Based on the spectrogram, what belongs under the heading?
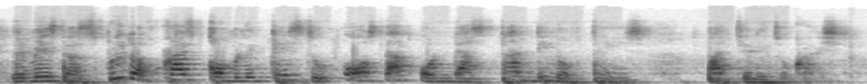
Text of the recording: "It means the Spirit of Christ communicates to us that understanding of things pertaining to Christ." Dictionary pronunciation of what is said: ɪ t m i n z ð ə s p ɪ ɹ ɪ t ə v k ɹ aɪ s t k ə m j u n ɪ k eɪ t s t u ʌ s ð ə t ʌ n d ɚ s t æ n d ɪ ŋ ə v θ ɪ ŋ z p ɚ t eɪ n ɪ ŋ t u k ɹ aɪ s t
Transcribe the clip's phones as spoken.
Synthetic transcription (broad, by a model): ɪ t m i n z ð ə s p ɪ ɹ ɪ t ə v k ɹ aɪ s t k ə m j u n ɪ k eɪ t s t u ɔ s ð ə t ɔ n d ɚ s t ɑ n d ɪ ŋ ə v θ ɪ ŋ s p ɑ t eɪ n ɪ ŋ t u k ɹ aɪ s t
